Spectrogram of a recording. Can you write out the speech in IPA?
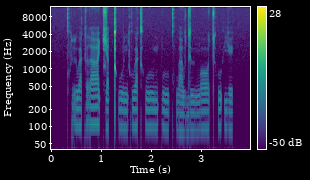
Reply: kʰ r u˩˦ a̯ k r aː˥˩ t͡ɕ a˨˩ t̚ kʰ w u˨˩ n k u˧ a̯ kʰ w uː˧ m p uː˨˩ kʰ w a˨˩ w d ɯː˨˩ ŋ ɔː˦˥ tʰ u˥˩ ʔ j e˦˥ k̚

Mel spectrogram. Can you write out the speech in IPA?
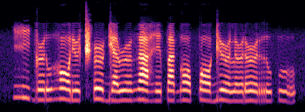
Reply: ɦ i ɡ ə˞ ɾ u ɦ ɔ ɾʲ ə˞ t͡ʃʼ ə˞ ɡʲ a ɹ ə˞ ð a ɦ e p a ɡ ɔ p ɔ ɡʲ ə˞ l ə˞ ɾ ə˞ r u p u

